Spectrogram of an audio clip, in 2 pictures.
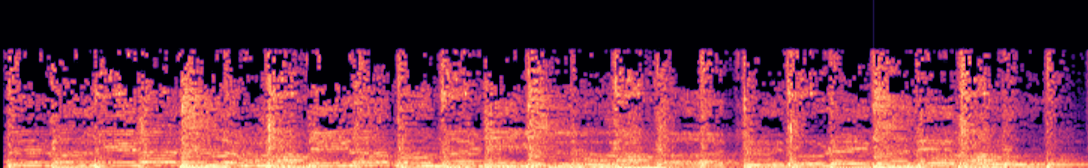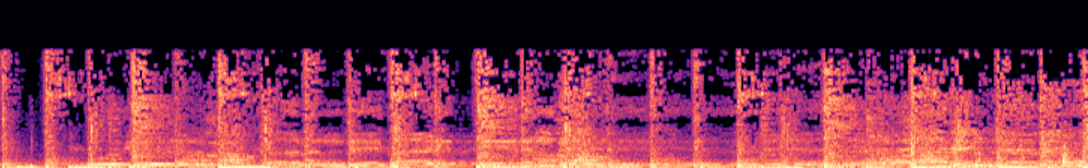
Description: Tamil South Indian

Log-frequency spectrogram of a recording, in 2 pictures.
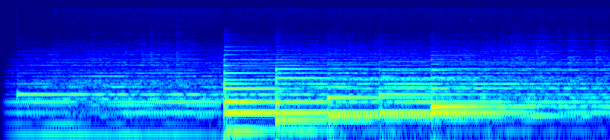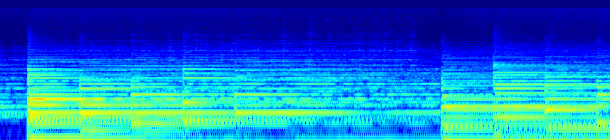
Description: Piano Music

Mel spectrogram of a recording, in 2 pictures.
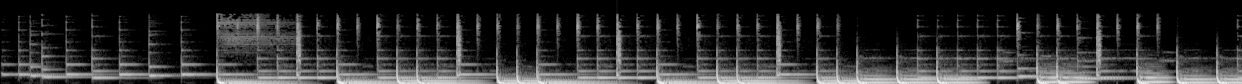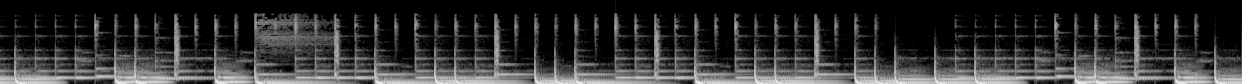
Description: iPhone Marimba Remix Instrumental

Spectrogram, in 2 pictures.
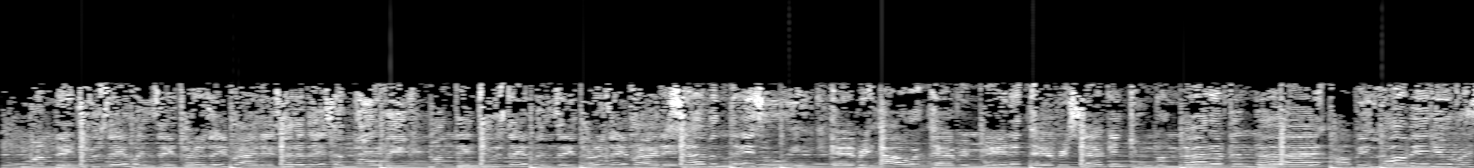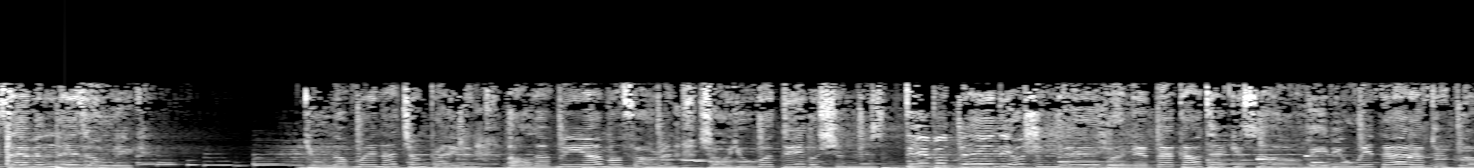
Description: Lofi English Song; ringtone

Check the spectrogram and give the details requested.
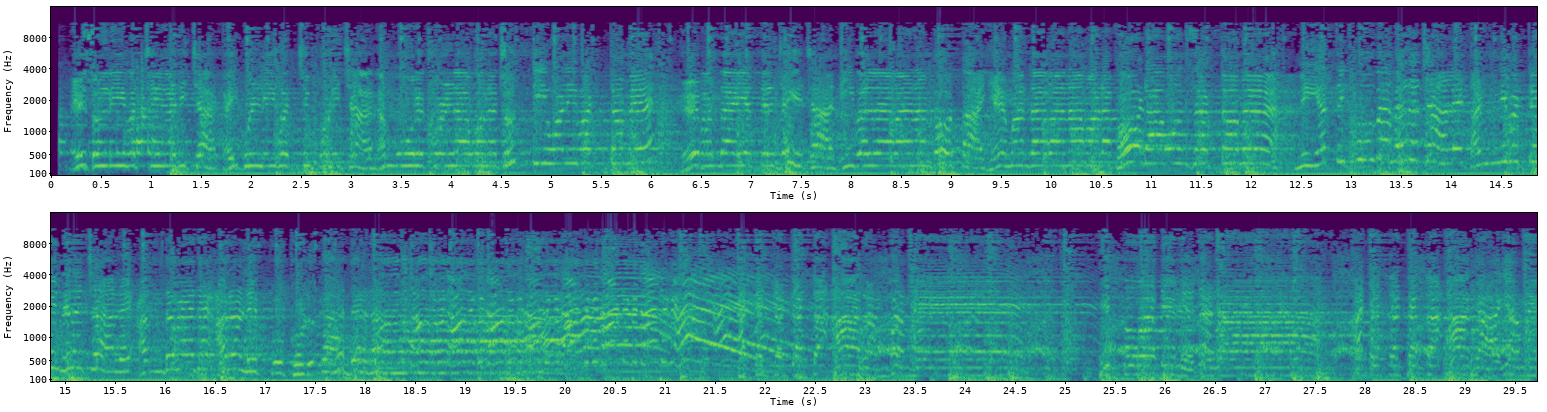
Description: tamil song Ringtone

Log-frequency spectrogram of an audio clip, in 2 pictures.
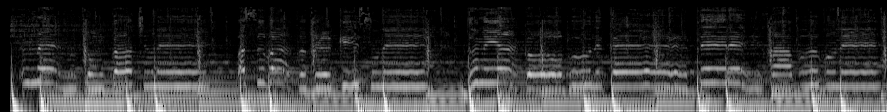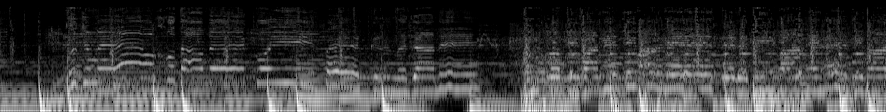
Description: Hindi Song

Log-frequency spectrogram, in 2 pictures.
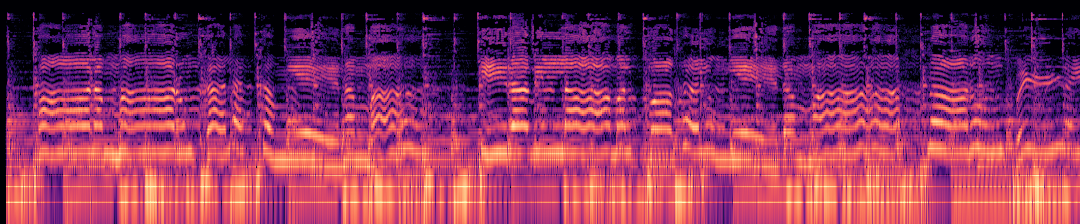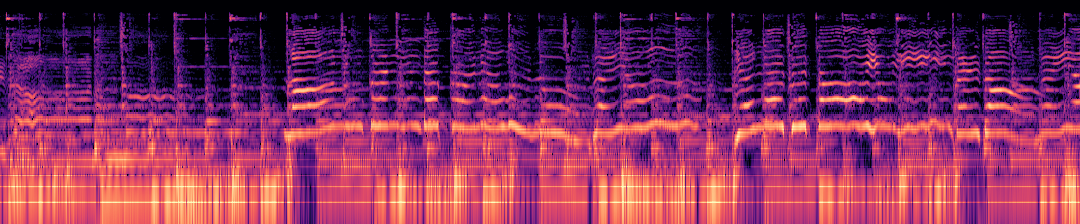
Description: Tamil; Ejaman; Yejamaan

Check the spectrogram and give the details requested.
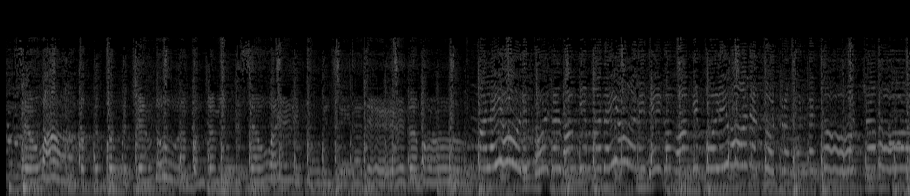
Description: Tamil Song

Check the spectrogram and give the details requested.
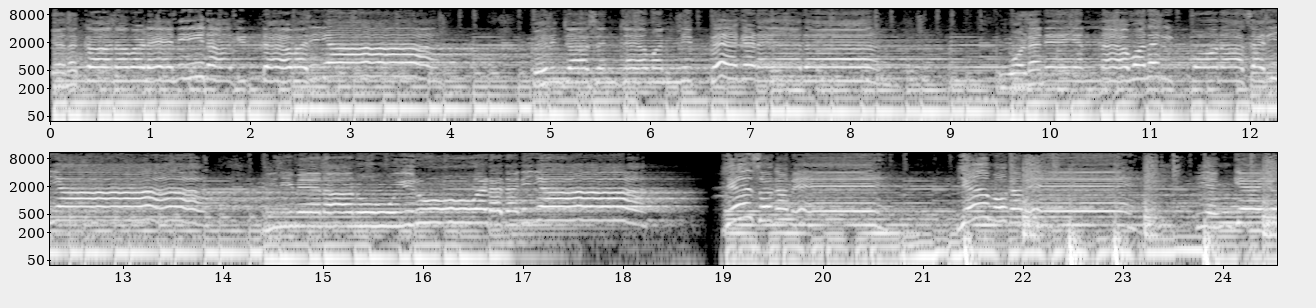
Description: Tamil Song; Manithan

